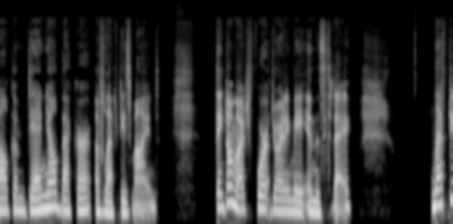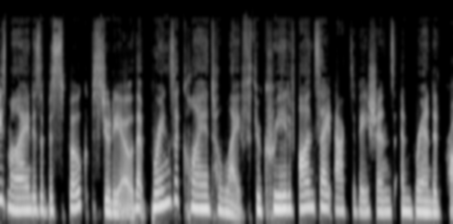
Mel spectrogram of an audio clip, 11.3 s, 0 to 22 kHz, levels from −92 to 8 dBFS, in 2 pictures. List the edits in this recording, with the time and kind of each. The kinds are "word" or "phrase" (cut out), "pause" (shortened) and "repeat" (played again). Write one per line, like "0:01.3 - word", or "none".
0:01.6 - word
0:02.8 - word
0:03.4 - word
0:04.1 - word
0:05.7 - word
0:06.8 - word
0:08.3 - word
0:09.3 - word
